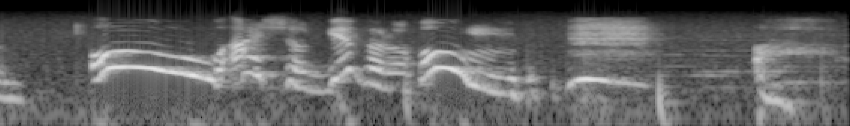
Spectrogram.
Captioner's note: chuckling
